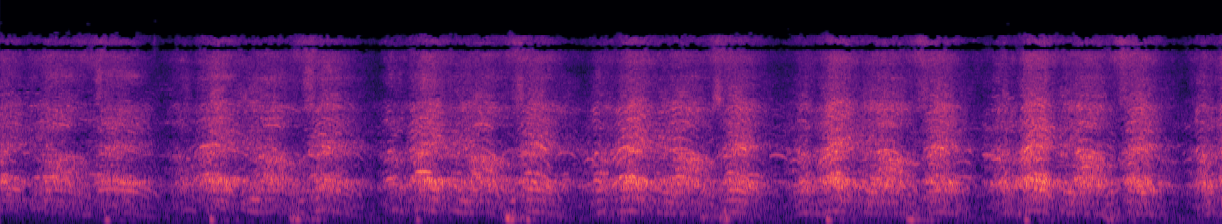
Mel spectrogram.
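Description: Many hands beat on chests with rhythmic dull thumps.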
